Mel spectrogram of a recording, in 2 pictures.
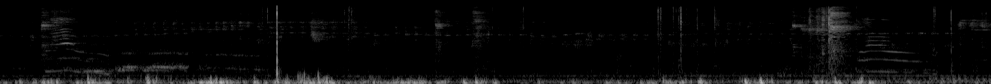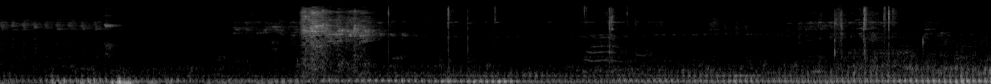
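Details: Domestic cat playing with a stick, giving a few short meows with stacked tones near the start and again around the middle, over steady low rumbling noise, bursts of scratchy handling sounds and faint bird chirps.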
